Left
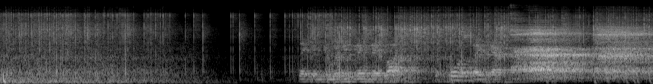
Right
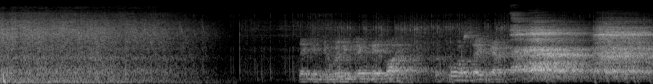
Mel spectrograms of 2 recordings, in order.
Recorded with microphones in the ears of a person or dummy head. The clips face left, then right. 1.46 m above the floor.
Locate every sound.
3.0 s a man speaking: 5° right (ahead or behind), 1.5 m
5.1 s breathing: 5° left (ahead or behind), 1.8 m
